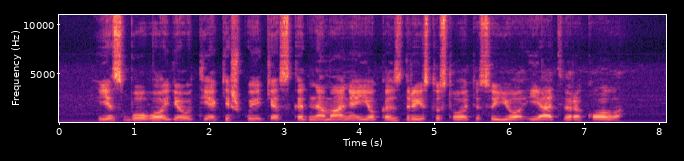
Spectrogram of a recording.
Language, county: Lithuanian, Telšiai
